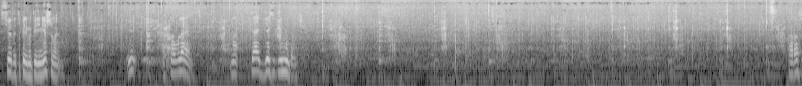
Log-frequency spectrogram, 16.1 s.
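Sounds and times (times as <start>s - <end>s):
potatoes and meat sizzling: 0.0s - 16.0s
metal spoon scraping pot: 4.2s - 4.8s, 6.4s - 8.0s, 8.7s - 10.2s, 11.0s - 15.8s.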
